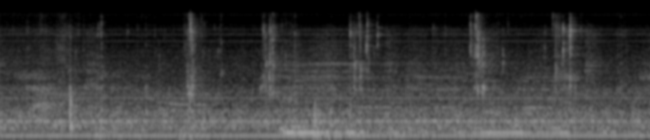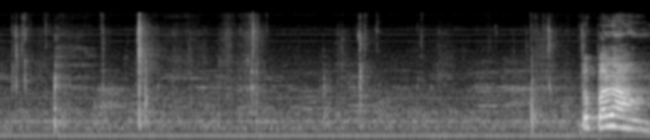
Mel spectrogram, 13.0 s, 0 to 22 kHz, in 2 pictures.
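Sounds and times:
low hum: 0.9s - 9.6s.

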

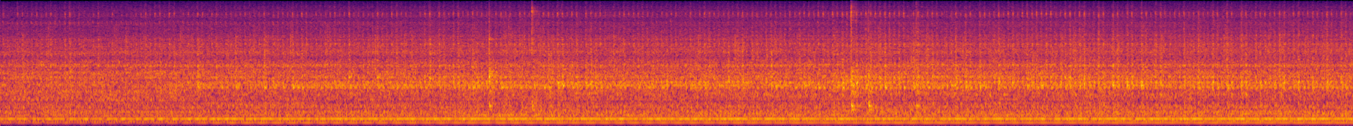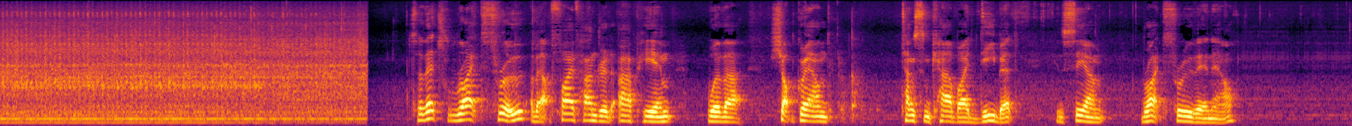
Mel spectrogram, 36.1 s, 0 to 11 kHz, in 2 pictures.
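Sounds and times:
milling machine motor hum: 0.0s - 23.0s.

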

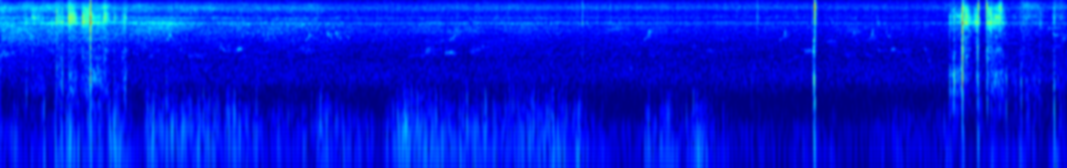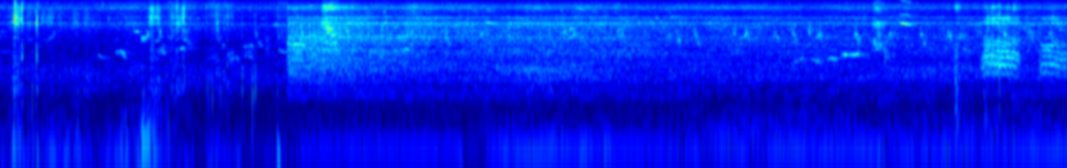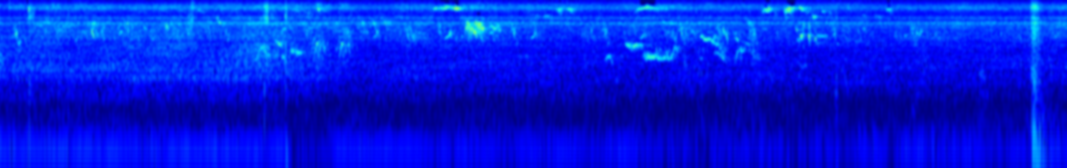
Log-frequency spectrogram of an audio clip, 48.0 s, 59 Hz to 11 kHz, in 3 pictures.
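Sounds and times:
birds calling: 0.0s - 48.0s
distant tractor hum: 0.0s - 48.0s.

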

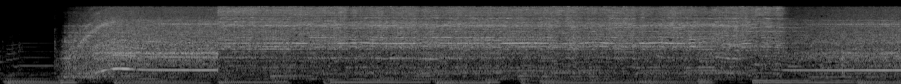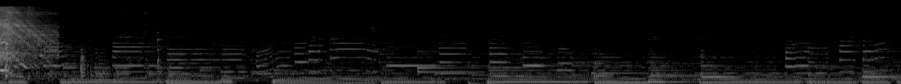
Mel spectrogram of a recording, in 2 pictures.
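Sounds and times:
saw blade whining: 0.6s - 9.6s
table saw cutting board: 0.6s - 9.6s.

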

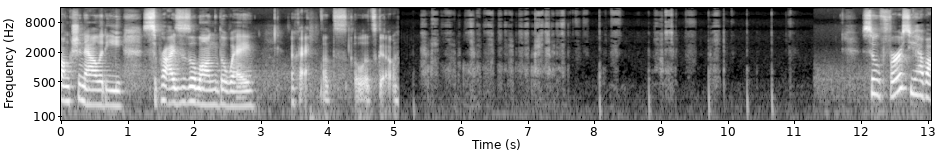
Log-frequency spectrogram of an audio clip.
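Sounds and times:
stylus scratching on tablet screen: 5.3s - 11.2s.

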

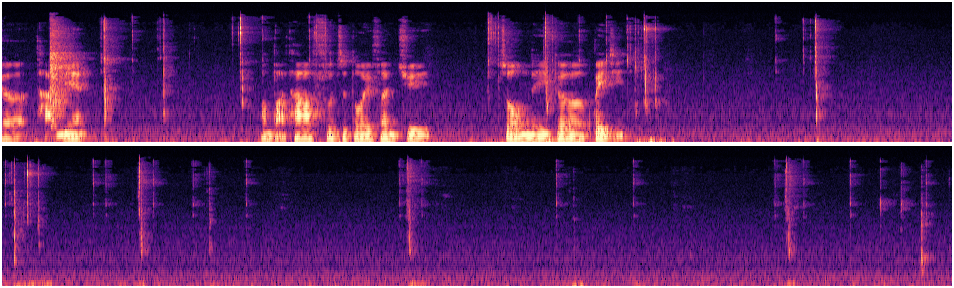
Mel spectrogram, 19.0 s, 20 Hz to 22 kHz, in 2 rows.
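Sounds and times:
computer mouse clicking: 0.6s - 3.2s, 4.8s - 6.7s, 7.7s - 8.4s, 9.5s - 12.1s, 13.4s - 14.0s, 15.0s - 16.0s, 17.2s - 19.0s.

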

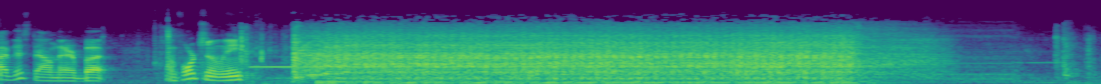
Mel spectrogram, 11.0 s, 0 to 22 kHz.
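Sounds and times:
car engine cranking on starter: 2.9s - 9.6s.

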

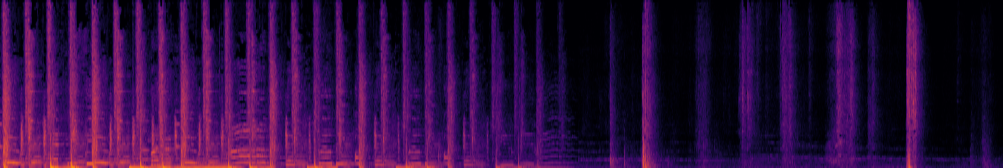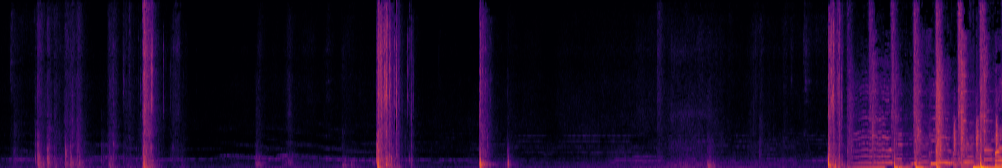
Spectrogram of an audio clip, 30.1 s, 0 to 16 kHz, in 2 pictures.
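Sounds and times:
faint music: 0.0s - 30.0s
books thudding on a desk: 9.2s - 10.0s.

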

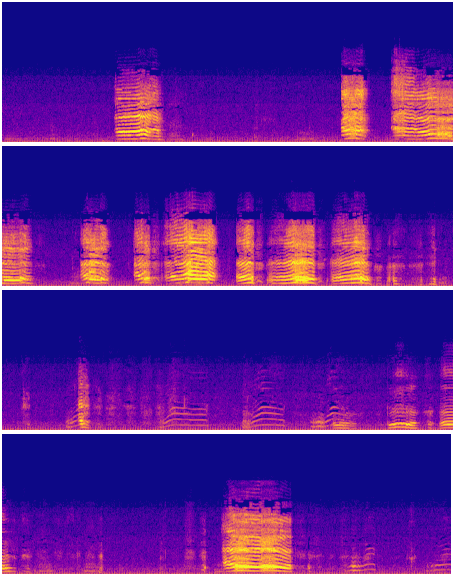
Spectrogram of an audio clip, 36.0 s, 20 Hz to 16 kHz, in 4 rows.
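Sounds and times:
baby crying: 2.2s - 3.3s, 6.8s - 9.6s, 31.4s - 32.9s
cat meowing: 22.8s - 24.8s.

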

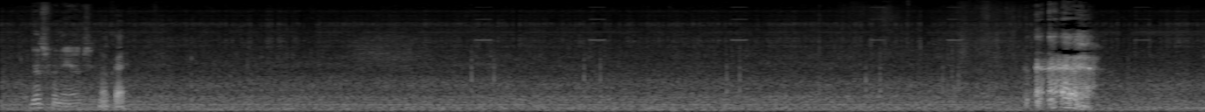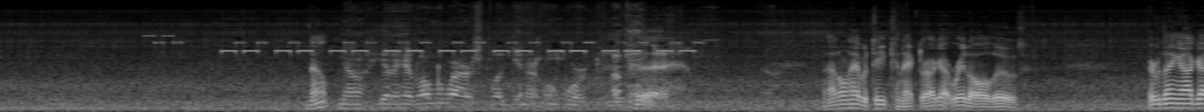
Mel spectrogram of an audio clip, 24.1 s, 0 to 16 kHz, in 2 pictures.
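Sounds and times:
steady low hum: 0.0s - 24.0s
battery charger beeps: 4.7s - 5.0s, 5.8s - 6.2s, 7.2s - 7.6s, 8.6s - 9.8s, 11.4s - 11.6s, 13.4s - 19.3s.

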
